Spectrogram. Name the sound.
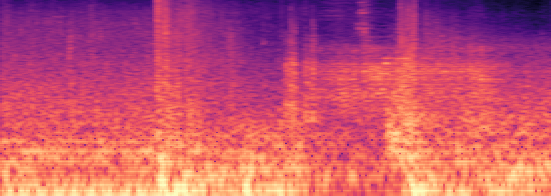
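gunfire from a gun in a video game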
